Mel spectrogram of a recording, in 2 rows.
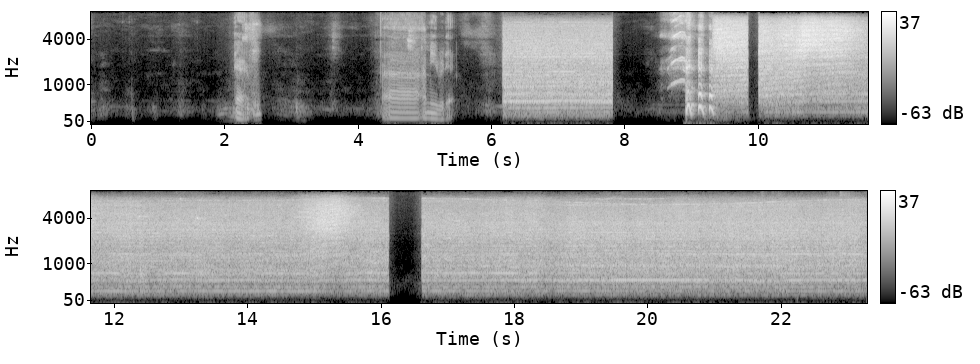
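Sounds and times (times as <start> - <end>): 
speech: 2.2 - 2.6, 4.5 - 5.5, 9.3 - 9.6
steam hissing from mechanical elephant: 6.2 - 7.8, 8.9 - 23.2
laughter: 8.6 - 9.5.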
